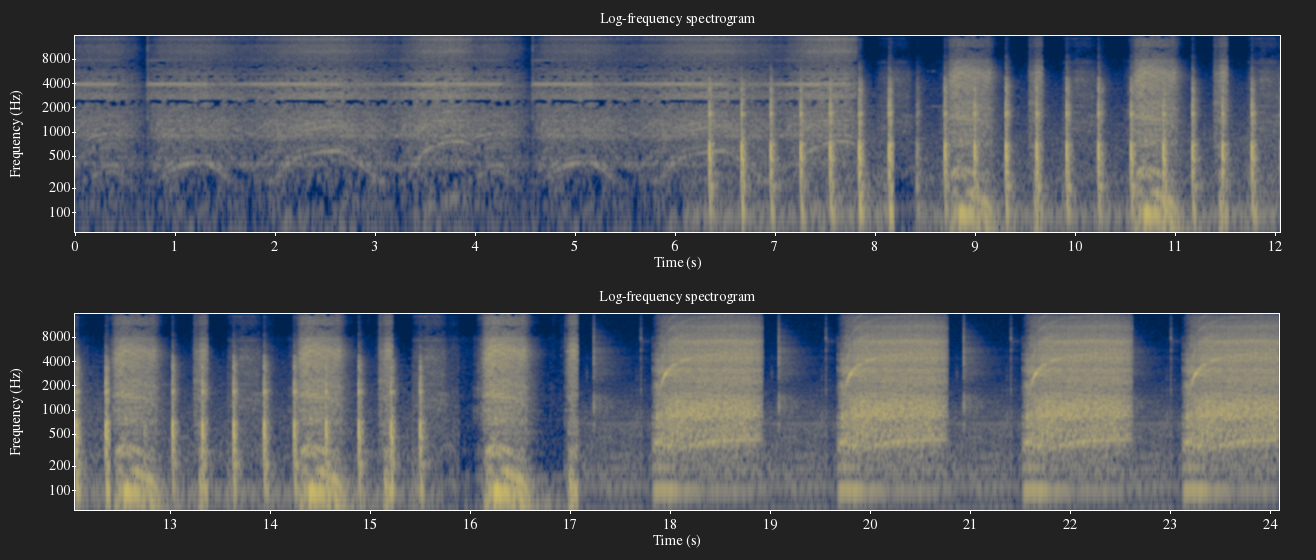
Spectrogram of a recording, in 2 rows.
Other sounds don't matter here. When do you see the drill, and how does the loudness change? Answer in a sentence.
The drill can be heard from 0.0 to 24.0 s, getting louder.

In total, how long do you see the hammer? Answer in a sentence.
You can hear the hammer for 9 seconds altogether.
